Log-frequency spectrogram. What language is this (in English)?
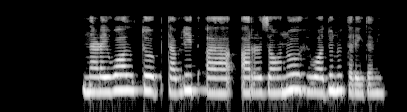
Pashto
